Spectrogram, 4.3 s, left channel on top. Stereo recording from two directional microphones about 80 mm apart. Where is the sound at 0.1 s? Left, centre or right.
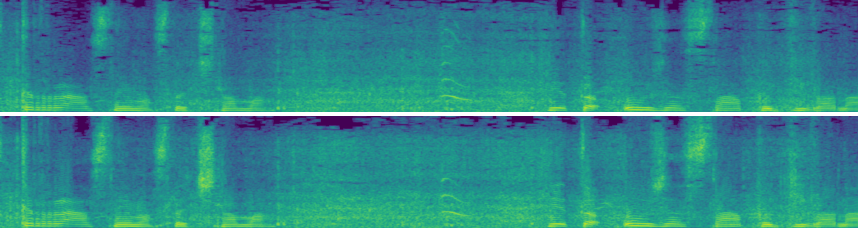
Right.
